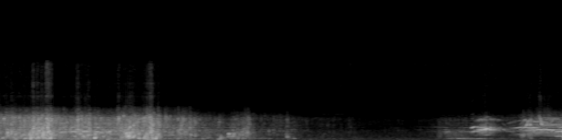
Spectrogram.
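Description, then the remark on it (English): Water sloshes and splashes steadily for a few seconds as people wade on foot across a river no deeper than their hips, then fades into near quiet before brief tonal calls rise at the end. “We can cross the river here, Buona.”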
